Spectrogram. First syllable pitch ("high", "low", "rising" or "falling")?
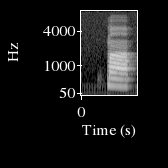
low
